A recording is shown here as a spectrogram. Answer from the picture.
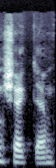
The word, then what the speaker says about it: Shakdam: And am I pronouncing Shakdam correctly? – Yeah.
